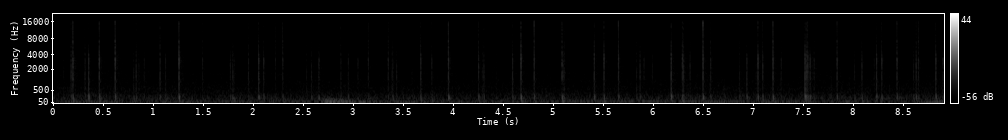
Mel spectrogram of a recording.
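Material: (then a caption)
Wood. Long, almond-shaped painted nails tap and scratch across a solid, flat, dark-brown wooden tabletop. Dozens of quick, sharp clicks ring out with no sustain, scattered unevenly over a low, steady hum and soft scratchy rustling.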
